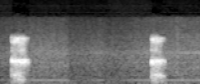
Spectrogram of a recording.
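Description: Two short, croaky vocal sounds from a person, one right at the start and another about a second and a half later.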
